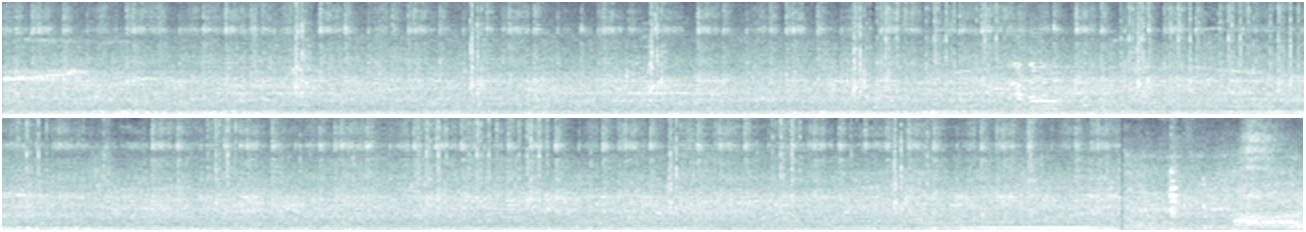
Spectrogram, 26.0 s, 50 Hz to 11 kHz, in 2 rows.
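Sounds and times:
background music: 0.0s - 26.0s
din of busy exhibition hall: 0.0s - 26.0s.

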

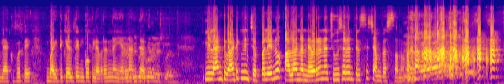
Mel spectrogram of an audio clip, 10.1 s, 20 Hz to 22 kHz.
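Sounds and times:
woman laughing: 8.1s - 10.0s.

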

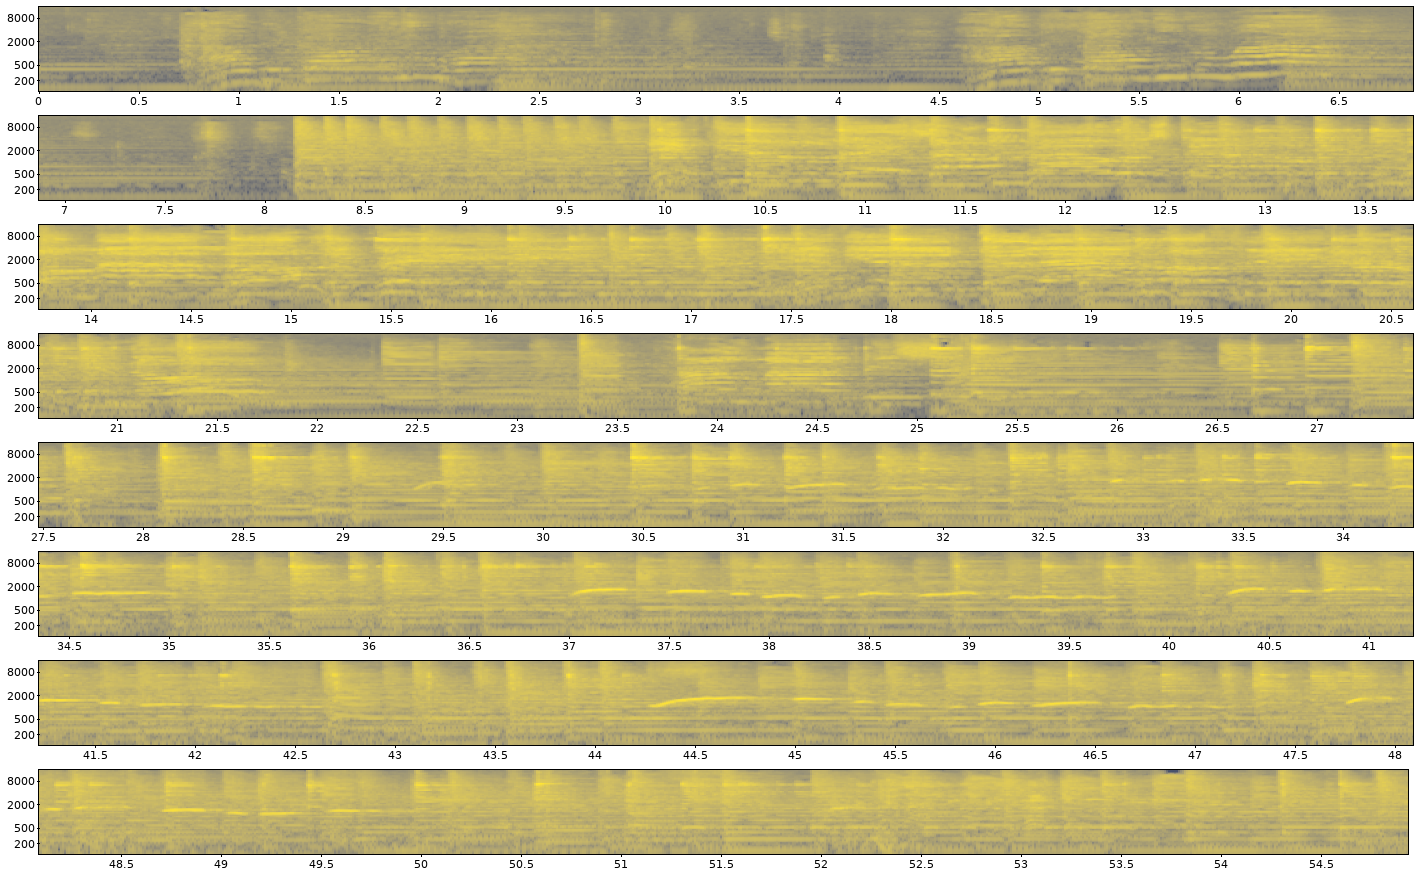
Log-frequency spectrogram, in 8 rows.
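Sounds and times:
acoustic country band playing: 0.0s - 54.9s
whistled melody: 28.6s - 29.8s, 30.4s - 35.4s, 36.7s - 43.1s, 44.0s - 50.2s, 51.8s - 52.7s.

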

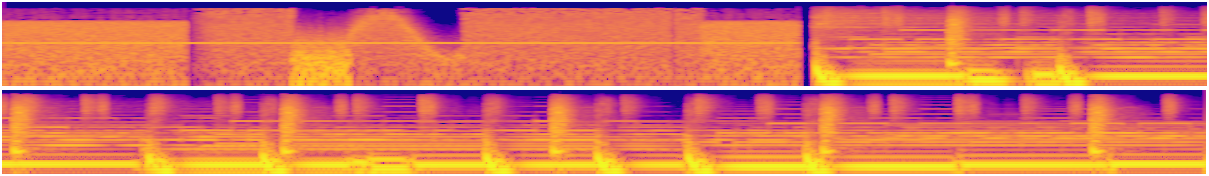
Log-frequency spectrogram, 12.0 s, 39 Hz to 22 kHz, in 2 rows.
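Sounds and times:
tv static hiss: 0.0s - 4.0s
high test-tone beep: 0.9s - 8.0s.

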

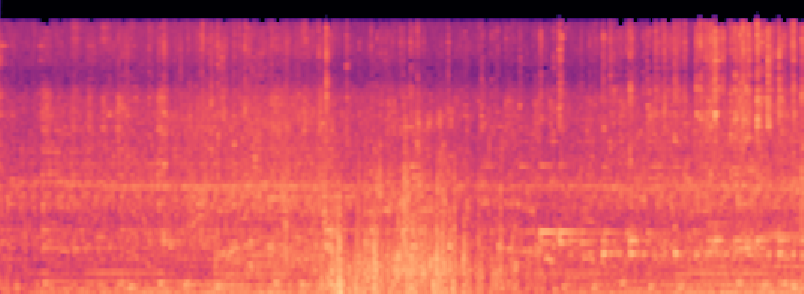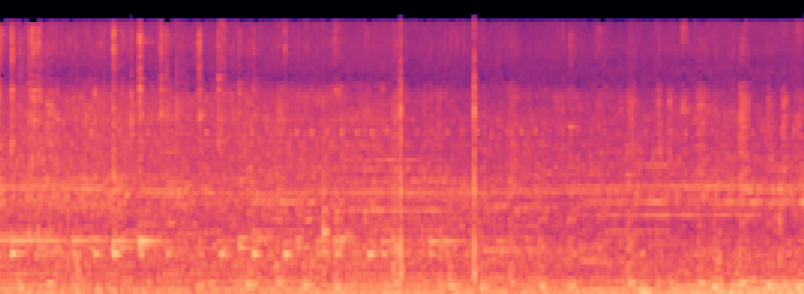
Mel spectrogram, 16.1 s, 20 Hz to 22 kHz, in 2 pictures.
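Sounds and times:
goat bells clanking: 0.0s - 15.3s.

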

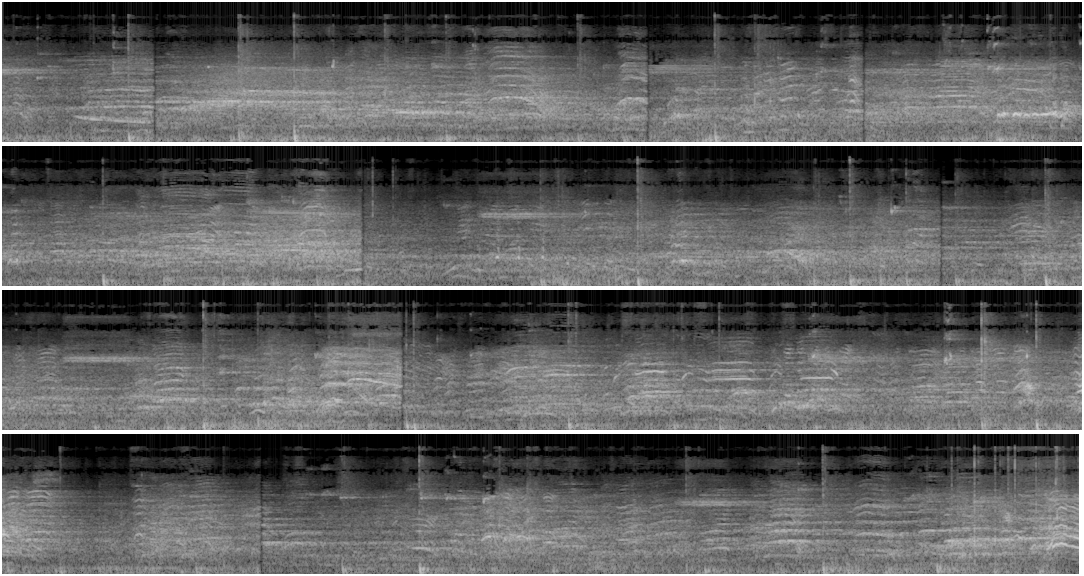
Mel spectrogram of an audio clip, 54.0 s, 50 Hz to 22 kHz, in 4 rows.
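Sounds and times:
sneaker squeaks: 0.0s - 1.9s, 5.3s - 5.7s, 11.7s - 13.8s, 24.0s - 25.7s, 27.7s - 31.4s, 44.2s - 46.9s, 48.9s - 49.8s
voices of players and spectators: 0.0s - 53.9s
volleyball slaps: 2.8s - 3.9s, 39.2s - 40.2s.

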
